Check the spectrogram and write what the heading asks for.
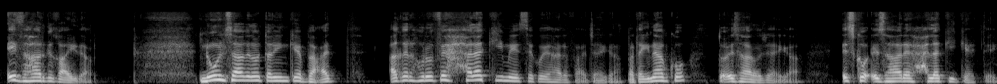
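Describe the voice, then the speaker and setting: A man teaching the rules of Quran recitation, talking casually to his students and often slipping English terms into his explanations. He stops now and then to model example words slowly and carefully. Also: mid-range voice, darkish tone. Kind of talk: casual tajweed lesson.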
